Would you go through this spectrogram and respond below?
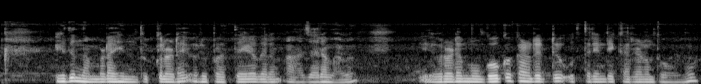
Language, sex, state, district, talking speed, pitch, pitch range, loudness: Malayalam, male, Kerala, Kozhikode, 105 wpm, 125 Hz, 120-135 Hz, -18 LUFS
